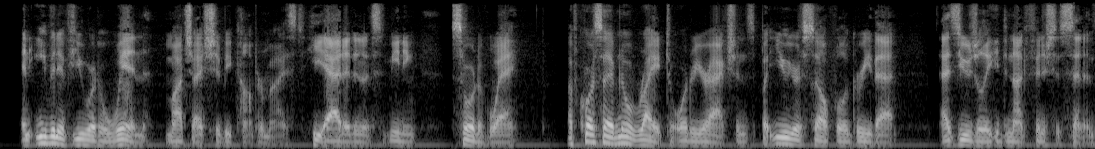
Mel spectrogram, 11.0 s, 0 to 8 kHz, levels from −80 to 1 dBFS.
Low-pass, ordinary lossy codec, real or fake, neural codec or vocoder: 7.2 kHz; AAC, 48 kbps; real; none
